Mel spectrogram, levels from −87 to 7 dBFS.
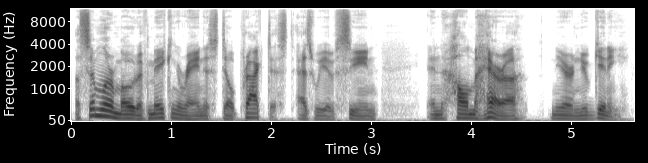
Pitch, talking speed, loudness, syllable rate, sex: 105 Hz, 190 wpm, -20 LUFS, 5.6 syllables/s, male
